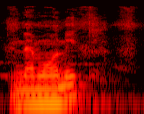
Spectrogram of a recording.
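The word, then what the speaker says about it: mnemonic: के बाद एन लगा रहे तो एम का उच्चारण नहीं होता है। नेमोनिक निम पढ़ा जाता है।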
